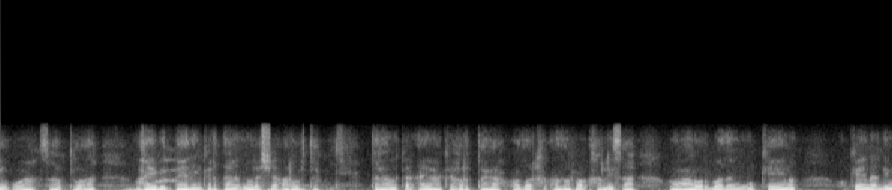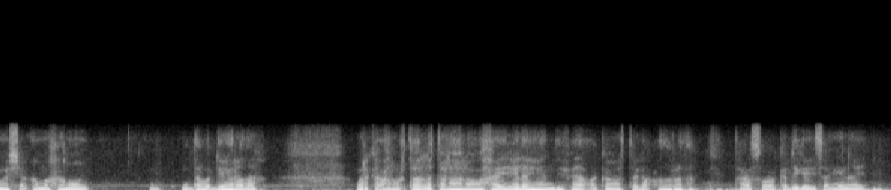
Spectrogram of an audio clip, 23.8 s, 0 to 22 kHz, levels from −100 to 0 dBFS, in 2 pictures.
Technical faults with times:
none

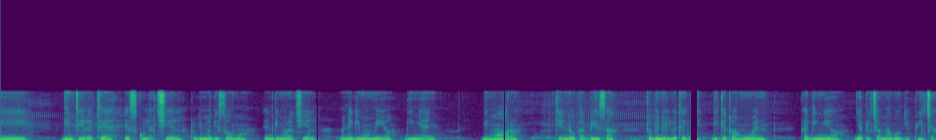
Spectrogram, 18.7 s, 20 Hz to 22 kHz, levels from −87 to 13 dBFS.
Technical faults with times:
6.32-6.36 packet loss on an ADPCM call
10.06-10.11 packet loss on an ADPCM call
13.74-13.96 packet loss on an ADPCM call

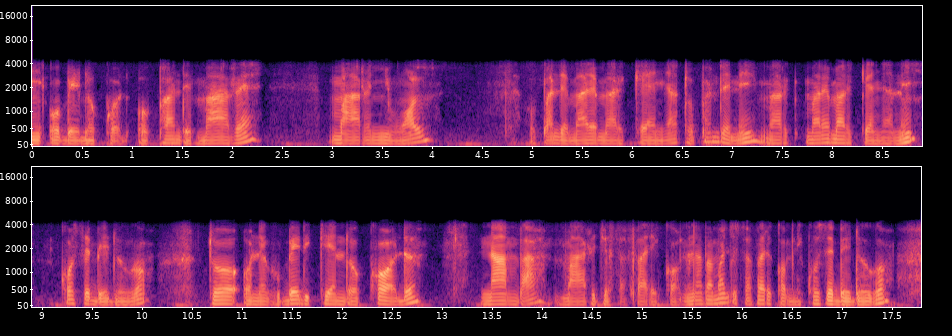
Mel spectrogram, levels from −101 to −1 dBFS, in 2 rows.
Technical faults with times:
0.00-17.79 Opus compression

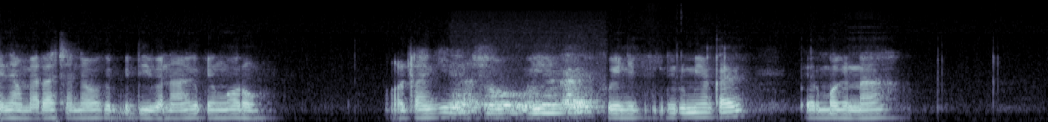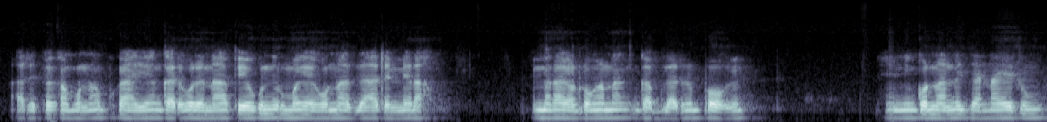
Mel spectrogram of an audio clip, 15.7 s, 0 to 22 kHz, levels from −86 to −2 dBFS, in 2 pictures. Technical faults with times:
0.41-0.46 short concealed packet loss
3.38-4.54 switch to a distant microphone
8.24-8.30 short concealed packet loss
9.88-9.91 short concealed packet loss
14.53-14.57 short concealed packet loss

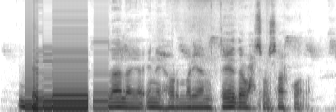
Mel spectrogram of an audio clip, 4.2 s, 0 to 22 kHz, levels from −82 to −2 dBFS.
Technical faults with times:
0.32-1.36 robotic sound from repeated short buffers

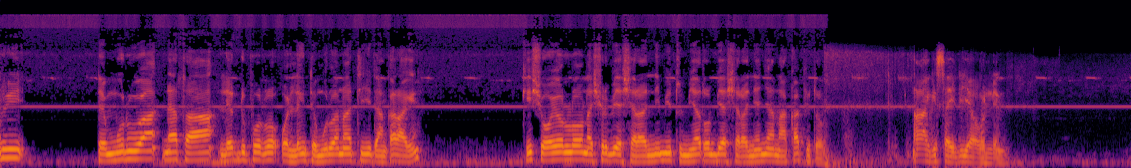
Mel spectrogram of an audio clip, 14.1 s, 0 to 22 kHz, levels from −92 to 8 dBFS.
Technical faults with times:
10.31-14.14 call bitrate drop

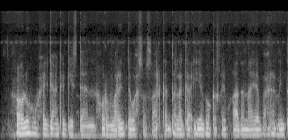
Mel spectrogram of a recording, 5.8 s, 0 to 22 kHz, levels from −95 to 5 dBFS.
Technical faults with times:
2.17-2.35 lost packet rebuilt from error correction

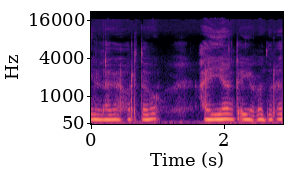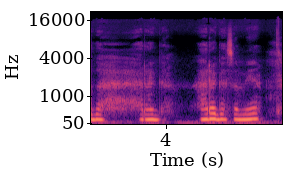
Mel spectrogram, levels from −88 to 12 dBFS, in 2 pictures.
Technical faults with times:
2.87 gap at a join of encoded pieces

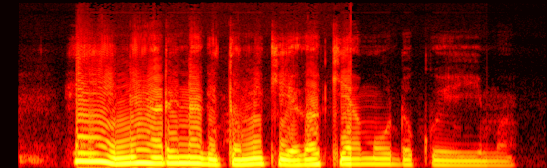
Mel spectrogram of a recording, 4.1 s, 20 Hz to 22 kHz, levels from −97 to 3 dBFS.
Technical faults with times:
0.58-2.64 microphone overload
0.59 microphone volume stepped down
2.64 microphone volume stepped down
3.66 microphone volume stepped down

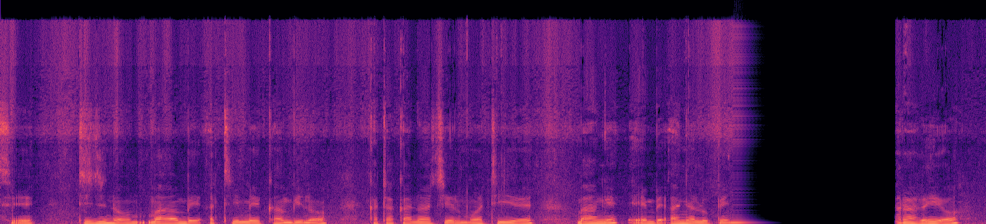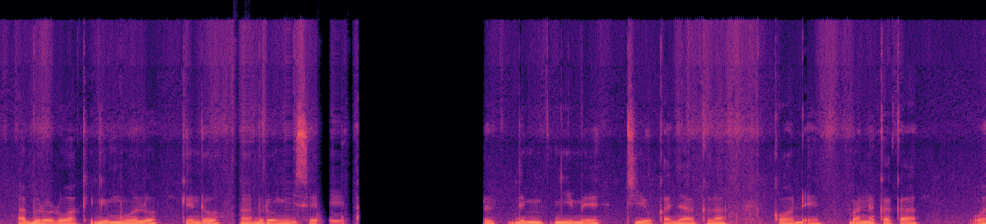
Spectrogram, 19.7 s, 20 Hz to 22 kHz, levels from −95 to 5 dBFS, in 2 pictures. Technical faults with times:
0.00-19.72 gain pumping
7.33-8.97 long network dropout
12.18-13.40 repeated packet loss (robotic sound)
13.43-14.84 long network dropout

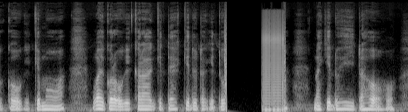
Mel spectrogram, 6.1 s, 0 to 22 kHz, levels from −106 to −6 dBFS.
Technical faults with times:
3.37-4.28 cable pulled and plugged in

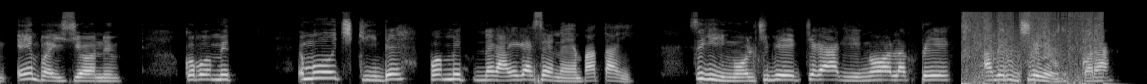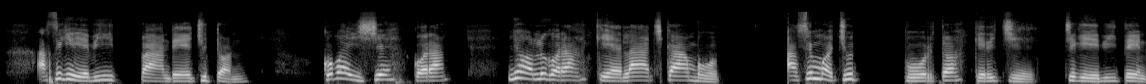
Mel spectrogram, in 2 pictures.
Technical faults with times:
0.00-22.93 Opus compression
9.62-11.03 stuck bit

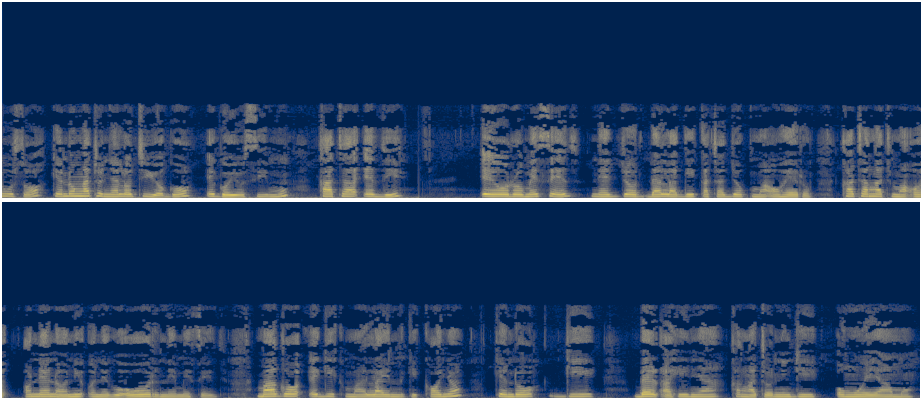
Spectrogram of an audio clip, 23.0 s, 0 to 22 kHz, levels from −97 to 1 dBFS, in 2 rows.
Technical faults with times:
0.00-22.96 Vorbis compression
3.95-3.98 pre-echo
19.46-19.49 pre-echo

